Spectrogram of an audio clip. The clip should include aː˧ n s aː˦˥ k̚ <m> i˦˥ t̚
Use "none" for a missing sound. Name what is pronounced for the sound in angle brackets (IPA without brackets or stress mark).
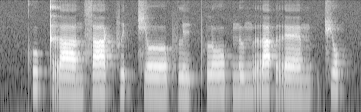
f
